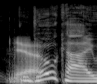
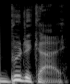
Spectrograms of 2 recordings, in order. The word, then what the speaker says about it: Budokai: And it always got slurred into Budokai. – Yes, it's one of those weird things that they put the emphasis on the wrong syllable. Now, it must be stressed that Japanese does not have a stress accent. However, it has long and short vowels, yes.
